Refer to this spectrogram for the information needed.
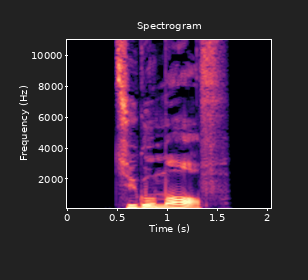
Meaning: zygomorphic
- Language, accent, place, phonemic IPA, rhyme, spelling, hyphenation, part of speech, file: German, Germany, Berlin, /t͡syɡoˈmɔʁf/, -ɔʁf, zygomorph, zy‧go‧morph, adjective, De-zygomorph.ogg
